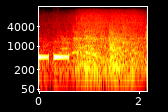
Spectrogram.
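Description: Two short beeps at one steady pitch, the incoming-call tone in a call-center agent's headset, followed by the steady hiss and faint voices of a busy call-center floor.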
